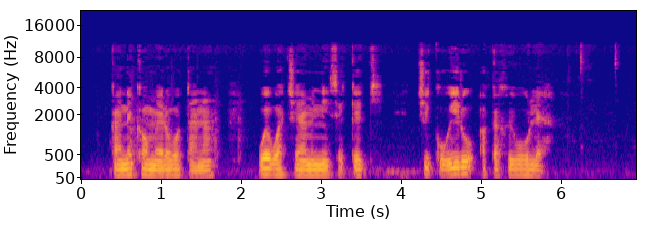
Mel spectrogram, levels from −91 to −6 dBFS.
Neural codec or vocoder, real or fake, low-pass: none; real; 10.8 kHz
